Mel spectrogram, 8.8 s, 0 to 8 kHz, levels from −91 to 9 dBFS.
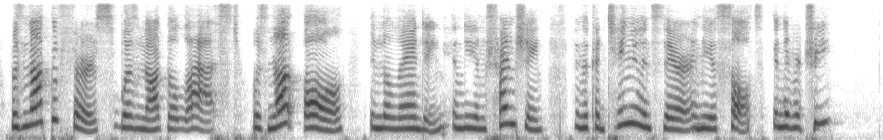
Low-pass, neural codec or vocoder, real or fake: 7.2 kHz; codec, 32 kHz, 1.9 kbps, SNAC; fake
